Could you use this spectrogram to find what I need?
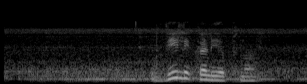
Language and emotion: Russian, neutral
